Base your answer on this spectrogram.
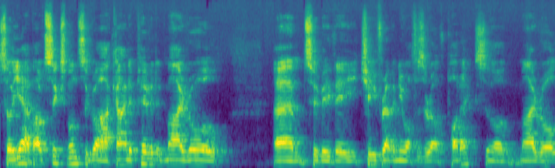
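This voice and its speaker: Audible room echo surrounds a man speaking with a northeast English accent. His pace is fairly quick and his intonation fairly even. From northeast England, Hartlepool. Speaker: podcast company executive. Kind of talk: interview. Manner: hesitant, many repeated words.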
